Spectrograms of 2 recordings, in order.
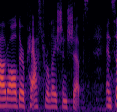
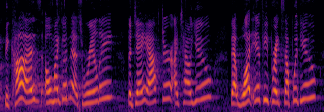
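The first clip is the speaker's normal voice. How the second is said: excited outburst; 6 semitones higher, 8 dB louder than usual. Real, not acted. Excited rant after breakup news.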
